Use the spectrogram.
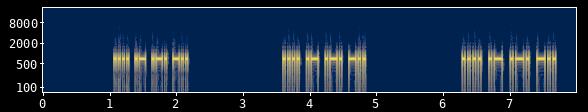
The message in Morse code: HARD HARD HARD

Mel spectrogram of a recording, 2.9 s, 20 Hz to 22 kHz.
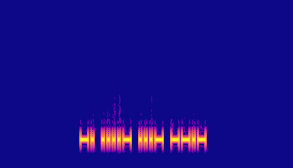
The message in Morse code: N4VQ

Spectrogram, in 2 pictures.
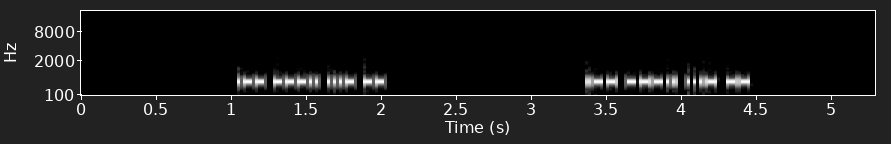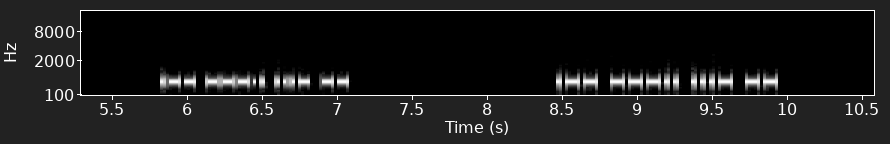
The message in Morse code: W8VM W8VM W8VM W8VM

